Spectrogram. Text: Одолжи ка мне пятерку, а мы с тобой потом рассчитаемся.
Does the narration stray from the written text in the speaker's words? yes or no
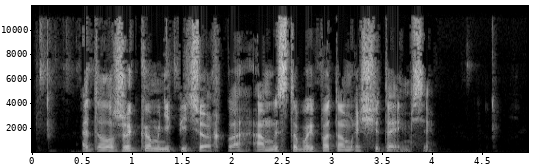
no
